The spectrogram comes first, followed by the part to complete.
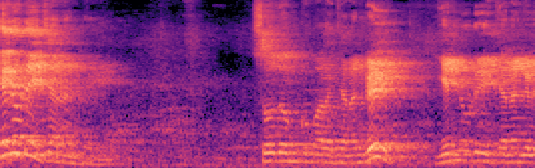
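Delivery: ordinary talk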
